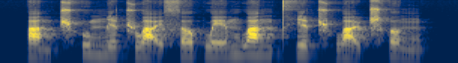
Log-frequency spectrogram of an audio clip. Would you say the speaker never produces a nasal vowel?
yes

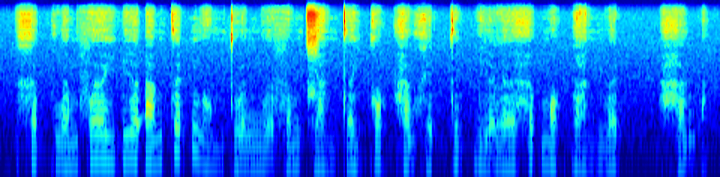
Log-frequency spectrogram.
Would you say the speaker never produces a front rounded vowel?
yes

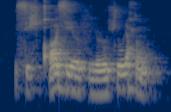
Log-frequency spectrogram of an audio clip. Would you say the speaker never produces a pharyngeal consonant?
no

